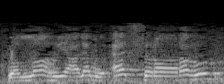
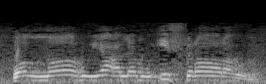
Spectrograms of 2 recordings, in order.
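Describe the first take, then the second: First: The first vowel of the last word is 'a'. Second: The first vowel of the last word is 'i'. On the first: It means their secrets. "بفتح الهمزة هكذا" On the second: It means their act of concealing. "بكسر الهمزة فيه"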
